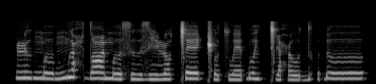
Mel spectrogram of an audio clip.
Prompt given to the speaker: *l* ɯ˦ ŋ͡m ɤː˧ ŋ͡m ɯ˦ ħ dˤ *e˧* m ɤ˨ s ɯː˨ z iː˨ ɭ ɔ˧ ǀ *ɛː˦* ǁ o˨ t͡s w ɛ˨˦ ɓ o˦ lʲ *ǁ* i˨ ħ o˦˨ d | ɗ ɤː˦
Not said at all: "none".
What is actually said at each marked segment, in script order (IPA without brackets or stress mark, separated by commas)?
ɭ, eː˧, ɛː˦, ǀ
